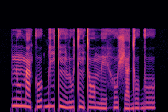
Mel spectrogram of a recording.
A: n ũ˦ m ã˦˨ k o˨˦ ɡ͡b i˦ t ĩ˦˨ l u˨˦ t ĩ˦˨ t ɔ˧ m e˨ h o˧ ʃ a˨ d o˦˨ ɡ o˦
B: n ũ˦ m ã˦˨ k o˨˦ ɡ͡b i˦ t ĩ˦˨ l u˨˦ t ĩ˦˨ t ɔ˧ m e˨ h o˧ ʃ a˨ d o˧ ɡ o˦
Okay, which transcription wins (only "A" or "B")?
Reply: B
